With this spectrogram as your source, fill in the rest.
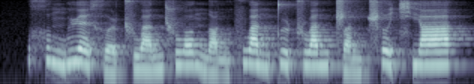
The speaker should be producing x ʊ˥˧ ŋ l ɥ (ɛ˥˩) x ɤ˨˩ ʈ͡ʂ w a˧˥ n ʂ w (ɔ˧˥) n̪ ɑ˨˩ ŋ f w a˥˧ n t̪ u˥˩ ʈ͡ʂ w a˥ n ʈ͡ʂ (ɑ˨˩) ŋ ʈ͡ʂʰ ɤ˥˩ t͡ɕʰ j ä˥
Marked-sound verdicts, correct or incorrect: correct, incorrect: ɔ˥, correct

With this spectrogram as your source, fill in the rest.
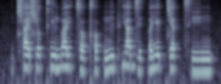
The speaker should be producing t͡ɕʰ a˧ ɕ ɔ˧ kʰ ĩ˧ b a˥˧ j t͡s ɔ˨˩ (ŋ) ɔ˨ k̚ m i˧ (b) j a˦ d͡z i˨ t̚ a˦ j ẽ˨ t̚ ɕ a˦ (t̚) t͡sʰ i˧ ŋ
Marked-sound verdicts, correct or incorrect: incorrect: kʰ, incorrect: pʰ, correct

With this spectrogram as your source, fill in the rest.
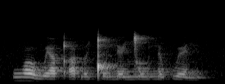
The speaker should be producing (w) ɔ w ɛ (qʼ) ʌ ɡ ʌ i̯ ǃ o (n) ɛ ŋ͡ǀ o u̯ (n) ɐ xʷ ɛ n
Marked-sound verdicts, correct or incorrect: correct, correct, correct, correct

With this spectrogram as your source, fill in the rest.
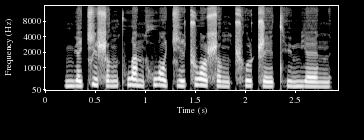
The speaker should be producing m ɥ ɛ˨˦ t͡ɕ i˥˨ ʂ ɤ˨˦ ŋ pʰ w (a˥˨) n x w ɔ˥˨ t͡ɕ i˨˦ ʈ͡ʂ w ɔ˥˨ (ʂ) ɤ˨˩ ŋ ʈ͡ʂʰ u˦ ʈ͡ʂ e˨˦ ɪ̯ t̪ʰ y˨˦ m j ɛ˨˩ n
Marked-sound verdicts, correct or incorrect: correct, correct

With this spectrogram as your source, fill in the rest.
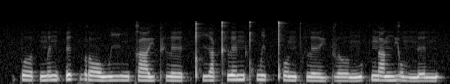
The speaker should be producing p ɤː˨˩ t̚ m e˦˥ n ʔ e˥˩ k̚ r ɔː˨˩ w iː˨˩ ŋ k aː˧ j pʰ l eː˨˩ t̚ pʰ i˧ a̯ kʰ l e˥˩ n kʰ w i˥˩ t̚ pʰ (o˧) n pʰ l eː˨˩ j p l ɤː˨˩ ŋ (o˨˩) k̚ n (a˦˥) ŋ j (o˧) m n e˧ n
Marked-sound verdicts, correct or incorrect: correct, incorrect: o˥˩, correct, incorrect: o˨˩

